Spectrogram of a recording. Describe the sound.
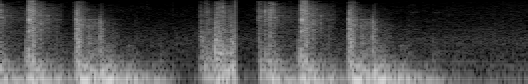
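A door is forced open in a dramatised Sherlock Holmes scene, with a series of heavy, dull thuds in an uneven rhythm and a short pause between blows.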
